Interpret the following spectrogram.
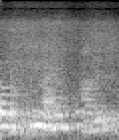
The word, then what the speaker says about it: eau: O à O. Esto acerca bien O. Claro. Si son juntos, oh. el sonido no se dice E-A-U, se dice O.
